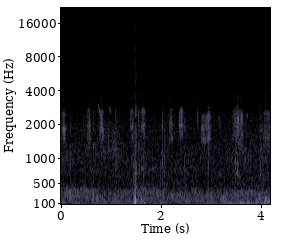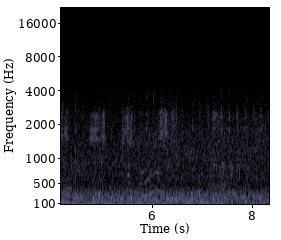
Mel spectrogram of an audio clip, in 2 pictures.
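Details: Mallard pair, a male and female newly arrived at a waterbird farm, calling in a run of brief raspy quacks roughly every half second to second, with one sharp knock early on and constant low-frequency background hum.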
